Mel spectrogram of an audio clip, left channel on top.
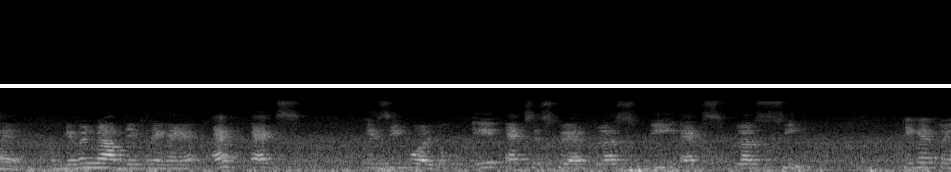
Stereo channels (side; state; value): left; silent; digital silence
